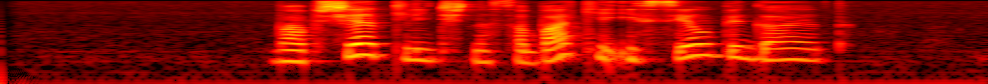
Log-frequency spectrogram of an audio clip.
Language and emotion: Russian, positive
